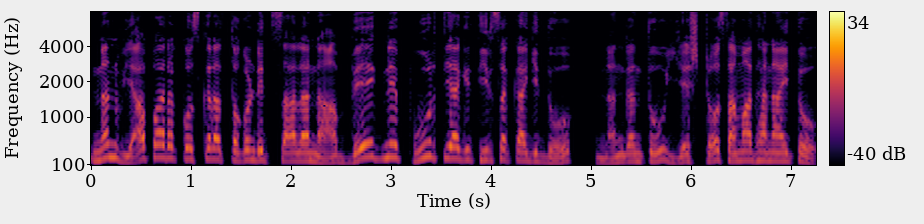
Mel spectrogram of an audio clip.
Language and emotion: Kannada, happy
